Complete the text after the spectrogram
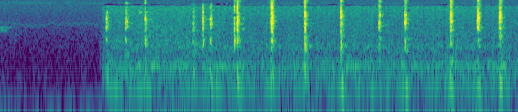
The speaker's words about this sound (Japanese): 今のタイミングでカードをカットしました。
